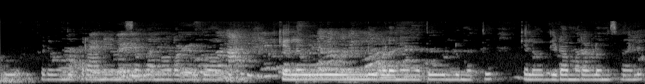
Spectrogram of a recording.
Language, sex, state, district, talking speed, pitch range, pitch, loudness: Kannada, female, Karnataka, Chamarajanagar, 95 wpm, 220-230 Hz, 225 Hz, -16 LUFS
